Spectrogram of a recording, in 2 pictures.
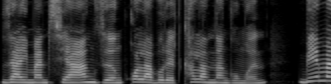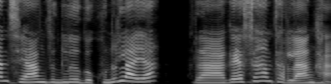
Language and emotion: Bodo, angry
